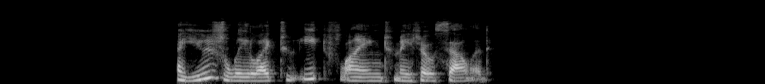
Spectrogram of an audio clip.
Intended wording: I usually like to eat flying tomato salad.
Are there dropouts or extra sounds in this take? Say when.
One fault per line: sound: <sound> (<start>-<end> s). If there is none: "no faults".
no faults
